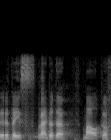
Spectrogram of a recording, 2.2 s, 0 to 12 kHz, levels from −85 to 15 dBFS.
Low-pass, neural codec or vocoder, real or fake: 7.2 kHz; codec, 16 kHz, 1 kbps, FunCodec, trained on Chinese and English, 50 frames a second; fake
